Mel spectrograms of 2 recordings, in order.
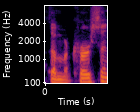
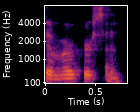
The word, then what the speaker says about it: Merkerson: Esa Mccerson. Isn't that how you say her name? Atha Merkerson. Yes. She was really good. Actually s Apea Merkerson.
